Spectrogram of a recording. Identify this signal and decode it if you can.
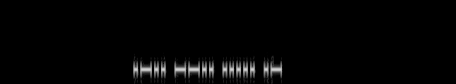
Morse code, heard as a keyed tone, about 36 wpm, 700 Hz. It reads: LZ5A
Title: DXCC-100 Call Signs - 4 Characters - 35wpm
